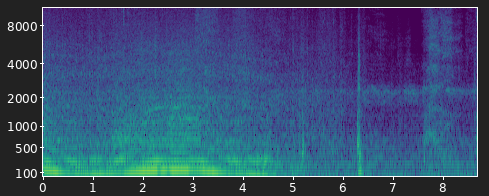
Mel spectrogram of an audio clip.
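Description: In State of Decay 2, a car engine revs up and down in a smooth swelling sweep, then settles into a rougher idle punctuated by a few sharp clunks and thuds, with no speech.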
